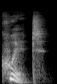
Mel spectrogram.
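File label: "quit", English, uk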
